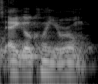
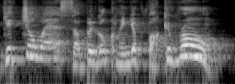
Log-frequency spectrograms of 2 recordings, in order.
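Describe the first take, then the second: First: Even, unhurried ask to clean up; calm request. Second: Much higher, louder and slow angry bark; parent yelling. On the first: Parent calmly asks child to clean room, mild and even. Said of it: "when you tell me in a calm voice". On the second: Parent yells at child to clean the room, furious shout. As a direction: blow up like a fed-up parent. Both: Retold or imitated.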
